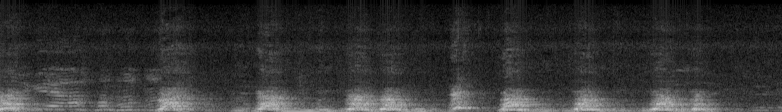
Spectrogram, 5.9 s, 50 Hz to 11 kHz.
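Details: German Shepherd, a German herding breed, kept as a pet at home during rain, giving a run of short, sharp barks roughly every 0.7 seconds, with a person talking to it in Hindi between and over the barks.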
